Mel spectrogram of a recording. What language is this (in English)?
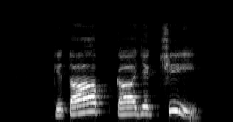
Domaaki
